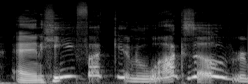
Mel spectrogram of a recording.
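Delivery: ordinary delivery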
